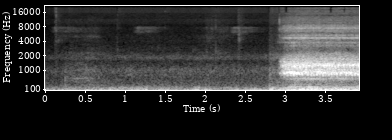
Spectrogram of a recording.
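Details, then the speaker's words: 1980 Mercedes 300SD (W116) replacement auxiliary water pump powered on the bench, old one frozen: quiet, then steady mid-pitched electric hum with no rattles; pump runs smoothly. "Yeah, that one works fantastic."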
